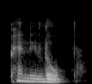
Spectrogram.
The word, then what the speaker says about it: Penelope: together l penel l so we have penel o because the e at the end silent whenever e at the end silent the vowel that comes before the consonant most of the times it would make a long song that's why it calls its own name so for this we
